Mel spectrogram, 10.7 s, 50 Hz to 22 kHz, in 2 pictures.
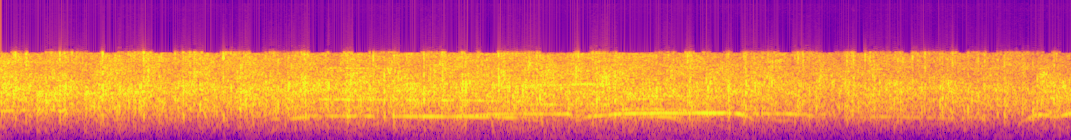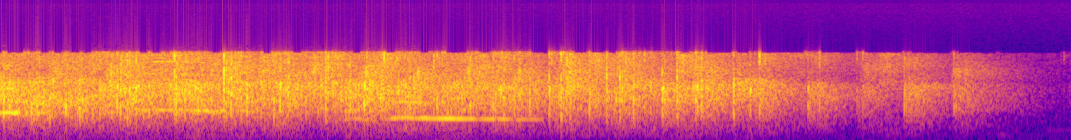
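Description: Studio audience on a 1993 French television show breaks into sustained, dense applause with a few faint whoops, holding steady for about nine seconds before tapering off and fading out.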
